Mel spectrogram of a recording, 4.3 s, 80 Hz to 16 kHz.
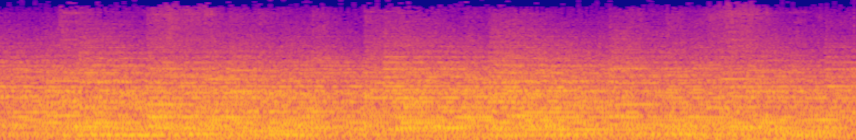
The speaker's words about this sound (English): We now know that the organ was spared in last month's massive fire at Notre Dame. Also spared, the cathedral's 10 bells, which ring to mark momentous events.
